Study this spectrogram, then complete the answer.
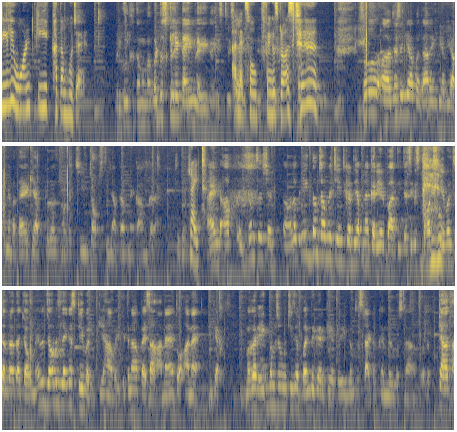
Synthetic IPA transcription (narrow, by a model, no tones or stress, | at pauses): ɾiːəliʋɔ̃ːɳʈkiexʰɐt̪əmɦod͡ʒa̰ːḛ | bɪlkʊlxɐt̪əmɦoːɡabɐʈʊskelieʈaːɪmlɐɡeːɡaɪst͡ʃḭːlɛ̰tsɦoːpfɪ̃ŋɡəzkɾɔːsʈ | soːəːd͡ʒɛːs̬ekiaːp̚bɐt̪aɾɐɦĩt̪ʰiɐbʱiaːpnebɐt̪aːjakiaːp̚kebɔːsbɔːt̪ɐtːʃʰid͡ʒɔːbst̪ʰid͡ʒɐɦãːpeaːpnekaːmkɐɾa̰ | ʈʰiːkɛɾaɪʈɛ̃ːɳɖaːpeːk̚d̪əmseʃɐmɐt̪ləbeːkd̪əmseaːpnet͡ʃẽːnd͡ʒkɐɾd̪ijaːpnakɐɾijəɾpaːt̪id͡ʒɛːsekisbɔɦːt̪sʈeːbəlt͡ʃɐlɾɐɦat̪ʰad͡ʒɔːbmẽt̪od͡ʒɔːbɪzlaeːɡasʈeːbəlkiɦãːbʱaiɪt̪napɛːsaʔa̰ːnaɦɛt̪oʔaːnaɦɛːʈʰiːkɛː | mɐɡəɾeːk̚d̪əmseʋot͡ʃiːzẽbɐ̃nd̪kɐɾkepʰɾeːk̚d̪əmsesʈaːɾʈəp̚keɐ̃nd̪əɾɡʊsna̰mɐ̰t̪ləb̚kjaːt̪ʰa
